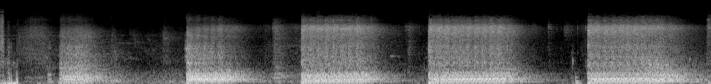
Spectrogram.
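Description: Bursts of automatic gunfire in an indoor shooting range, about five bursts roughly a second and a half apart, each starting suddenly, lasting about a second and trailing off in echo.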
